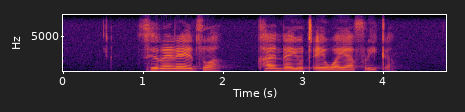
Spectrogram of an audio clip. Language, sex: Venda, female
